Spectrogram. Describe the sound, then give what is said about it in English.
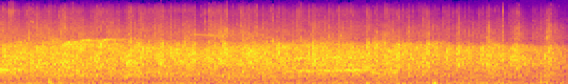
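Steady, dense applause from a church audience welcoming a speaker to the platform, a continuous wash of many clapping hands that holds at an even level throughout. “So why don't you put your hands together”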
